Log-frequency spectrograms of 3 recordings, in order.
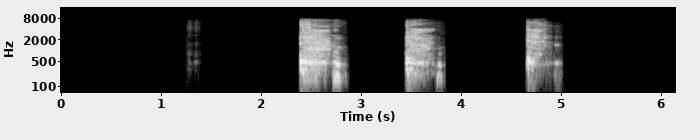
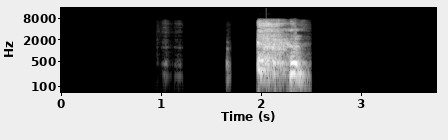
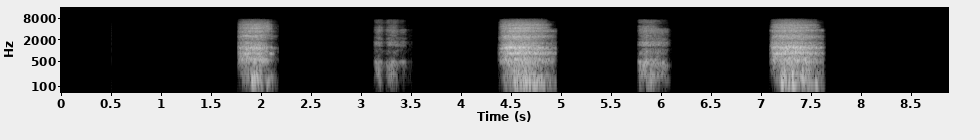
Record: {
  "three_cough_length": "6.1 s",
  "three_cough_amplitude": 29653,
  "three_cough_signal_mean_std_ratio": 0.28,
  "cough_length": "3.8 s",
  "cough_amplitude": 32768,
  "cough_signal_mean_std_ratio": 0.26,
  "exhalation_length": "8.9 s",
  "exhalation_amplitude": 7755,
  "exhalation_signal_mean_std_ratio": 0.32,
  "survey_phase": "beta (2021-08-13 to 2022-03-07)",
  "age": "45-64",
  "gender": "Male",
  "wearing_mask": "No",
  "symptom_cough_any": true,
  "symptom_runny_or_blocked_nose": true,
  "symptom_fatigue": true,
  "smoker_status": "Current smoker (11 or more cigarettes per day)",
  "respiratory_condition_asthma": false,
  "respiratory_condition_other": false,
  "recruitment_source": "Test and Trace",
  "submission_delay": "1 day",
  "covid_test_result": "Negative",
  "covid_test_method": "RT-qPCR"
}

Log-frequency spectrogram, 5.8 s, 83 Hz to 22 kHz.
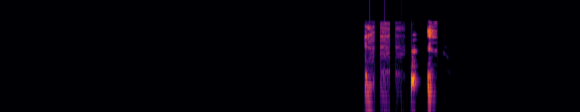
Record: {
  "cough_length": "5.8 s",
  "cough_amplitude": 22134,
  "cough_signal_mean_std_ratio": 0.13,
  "survey_phase": "beta (2021-08-13 to 2022-03-07)",
  "age": "45-64",
  "gender": "Female",
  "wearing_mask": "No",
  "symptom_cough_any": true,
  "symptom_new_continuous_cough": true,
  "symptom_runny_or_blocked_nose": true,
  "symptom_shortness_of_breath": true,
  "symptom_sore_throat": true,
  "symptom_fatigue": true,
  "symptom_headache": true,
  "symptom_change_to_sense_of_smell_or_taste": true,
  "symptom_loss_of_taste": true,
  "symptom_onset": "5 days",
  "smoker_status": "Never smoked",
  "respiratory_condition_asthma": false,
  "respiratory_condition_other": false,
  "recruitment_source": "Test and Trace",
  "submission_delay": "1 day",
  "covid_test_result": "Positive",
  "covid_test_method": "RT-qPCR",
  "covid_ct_value": 22.3,
  "covid_ct_gene": "ORF1ab gene",
  "covid_ct_mean": 23.3,
  "covid_viral_load": "23000 copies/ml",
  "covid_viral_load_category": "Low viral load (10K-1M copies/ml)"
}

